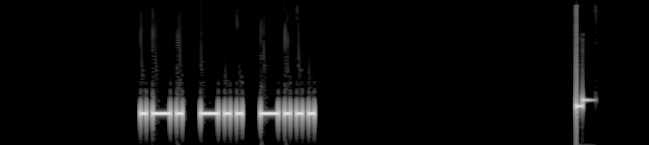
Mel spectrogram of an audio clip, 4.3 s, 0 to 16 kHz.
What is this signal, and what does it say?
Morse code, heard as a keyed tone, about 30 wpm, 700 Hz. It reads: RDB
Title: USA Call Sign Postfixes - 3 Letters 30wpm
